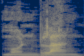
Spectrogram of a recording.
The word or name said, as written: Montblanc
